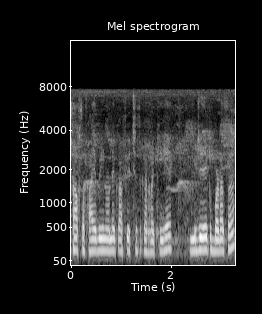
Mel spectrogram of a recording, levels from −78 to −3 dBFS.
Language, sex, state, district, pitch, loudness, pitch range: Hindi, male, Chandigarh, Chandigarh, 155 Hz, -15 LUFS, 155-170 Hz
